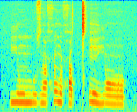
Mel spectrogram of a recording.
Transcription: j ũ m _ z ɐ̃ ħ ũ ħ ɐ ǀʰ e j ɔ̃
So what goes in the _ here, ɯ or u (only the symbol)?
u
